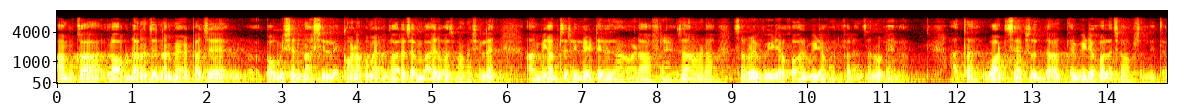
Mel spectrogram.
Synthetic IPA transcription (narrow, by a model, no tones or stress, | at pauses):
a̰mkalɔkɖawnand͡ʑɛnːamɛɭpat͡ɕe | pəɾmiɕənːaɕilːekɔɽ̃akumɡʱəɾat͡ɕabaɦeɾʋʱəs̬baknaɕilːe | a̰miamt͡ɕeɾileʈiɾzãŋɡɽafɾẽɳɖsãŋɡɽasəɡɭeʋiɽijokɔlʋiɽijokanfəɾensanulḛjla̰ | a̰t̪aʋɔʈsɛpsud̪ʱːat̪eʋiɽijokɔlat͡ɕiɔpʂənd̪it̪a̰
